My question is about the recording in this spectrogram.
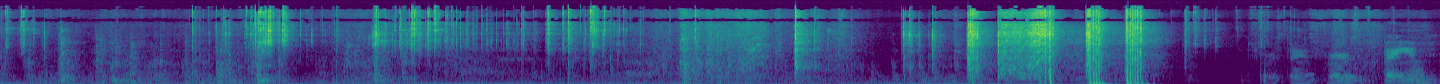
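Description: Handling noise of a wall toggle switch and its wires being worked at an electrical box: scattered clicks and rustles over a low steady hum. A few loud rustling strokes come about ten to eleven seconds in, then the hum cuts off and it goes nearly quiet.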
